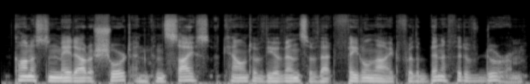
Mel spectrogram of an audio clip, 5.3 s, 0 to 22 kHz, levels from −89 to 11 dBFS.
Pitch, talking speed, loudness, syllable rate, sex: 105 Hz, 225 wpm, -19 LUFS, 6.1 syllables/s, male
